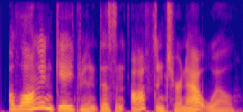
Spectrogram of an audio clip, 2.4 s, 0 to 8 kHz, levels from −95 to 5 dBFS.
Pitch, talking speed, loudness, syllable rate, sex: 205 Hz, 195 wpm, -17 LUFS, 5.5 syllables/s, female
